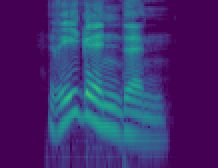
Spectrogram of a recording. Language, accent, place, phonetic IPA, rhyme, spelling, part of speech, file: German, Germany, Berlin, [ˈʁeːɡl̩ndn̩], -eːɡl̩ndn̩, regelnden, adjective, De-regelnden.ogg
- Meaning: inflection of regelnd: 1. strong genitive masculine/neuter singular 2. weak/mixed genitive/dative all-gender singular 3. strong/weak/mixed accusative masculine singular 4. strong dative plural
